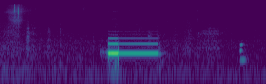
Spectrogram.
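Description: A single one-second burst of a steady telephone ringing tone as an outgoing call is placed, loud, with faint background noise before it and a short soft sound shortly after.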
